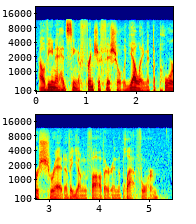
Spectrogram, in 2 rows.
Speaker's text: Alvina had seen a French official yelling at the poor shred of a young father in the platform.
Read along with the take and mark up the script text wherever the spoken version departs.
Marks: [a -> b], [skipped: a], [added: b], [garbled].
Alvina had seen a French official yelling at the poor shred of a young father in the platform.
